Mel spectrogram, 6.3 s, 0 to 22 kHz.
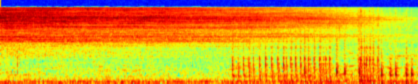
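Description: Rear air suspension of a VAZ 2107 venting air with a steady hiss as the back of the car lowers, the hiss slowly fading. About three and a half seconds in, a rapid light ticking starts, about ten ticks a second, turning louder and more uneven near the end.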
